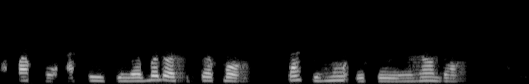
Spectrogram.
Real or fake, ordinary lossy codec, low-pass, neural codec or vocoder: real; AAC, 16 kbps; 3.6 kHz; none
